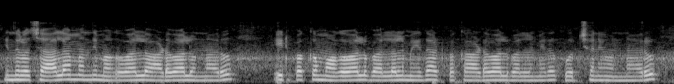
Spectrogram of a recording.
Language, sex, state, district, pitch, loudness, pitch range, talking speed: Telugu, female, Telangana, Hyderabad, 195 Hz, -16 LUFS, 190-210 Hz, 150 wpm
